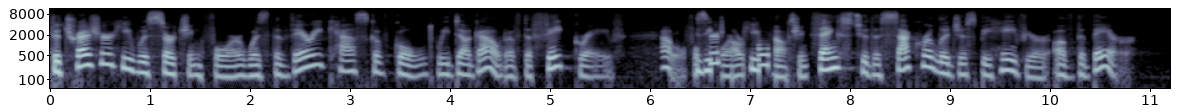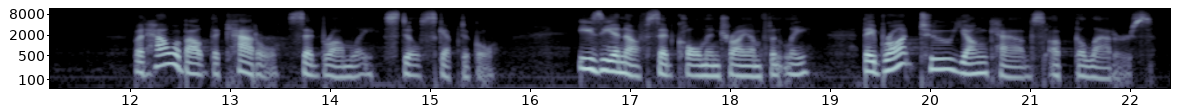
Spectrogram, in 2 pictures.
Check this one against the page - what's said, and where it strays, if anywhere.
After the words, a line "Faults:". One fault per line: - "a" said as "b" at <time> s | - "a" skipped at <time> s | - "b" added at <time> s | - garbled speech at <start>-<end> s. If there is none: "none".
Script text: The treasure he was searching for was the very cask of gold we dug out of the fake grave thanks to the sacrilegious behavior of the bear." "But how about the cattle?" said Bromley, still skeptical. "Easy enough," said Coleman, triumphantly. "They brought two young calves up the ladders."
The treasure he was searching for was the very cask of gold we dug out of the fake grave [garbled] thanks to the sacrilegious behavior of the bear." "But how about the cattle?" said Bromley, still skeptical. "Easy enough," said Coleman, triumphantly. "They brought two young calves up the ladders."
Faults:
- garbled speech at 6.1-7.6 s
